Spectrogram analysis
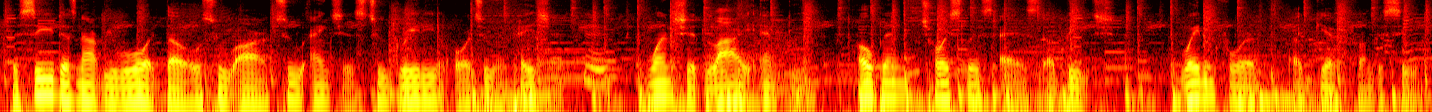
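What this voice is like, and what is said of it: Radio announcer voice. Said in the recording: “Shout out to your radio voice.”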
